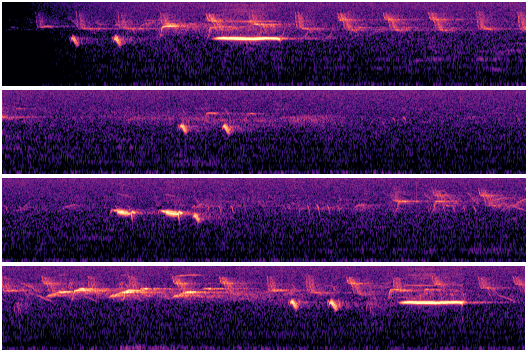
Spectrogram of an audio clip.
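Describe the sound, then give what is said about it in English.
Soft, piping bullfinch calls sound a few times at spaced intervals, mixed with brisk high chirps from other birds over a quiet outdoor background hum. No one speaks. “it's the bullfinch's prominent white rump that usually alerts you to the fact that you've just missed a bullfinch feeding in your garden”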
